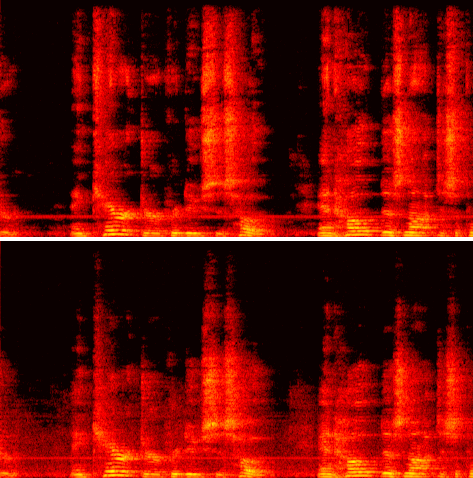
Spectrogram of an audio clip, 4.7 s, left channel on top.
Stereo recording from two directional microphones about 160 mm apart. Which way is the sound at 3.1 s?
10° left (ahead or behind).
